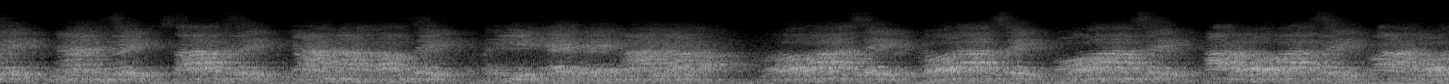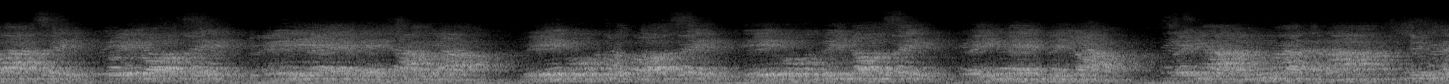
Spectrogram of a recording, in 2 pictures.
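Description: An elderly man speaks calmly and steadily through a microphone in an echoing hall.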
